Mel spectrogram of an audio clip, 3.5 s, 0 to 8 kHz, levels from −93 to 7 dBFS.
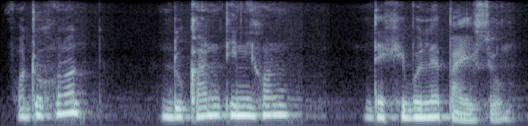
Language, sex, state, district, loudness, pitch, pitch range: Assamese, male, Assam, Sonitpur, -14 LUFS, 155 Hz, 140-175 Hz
